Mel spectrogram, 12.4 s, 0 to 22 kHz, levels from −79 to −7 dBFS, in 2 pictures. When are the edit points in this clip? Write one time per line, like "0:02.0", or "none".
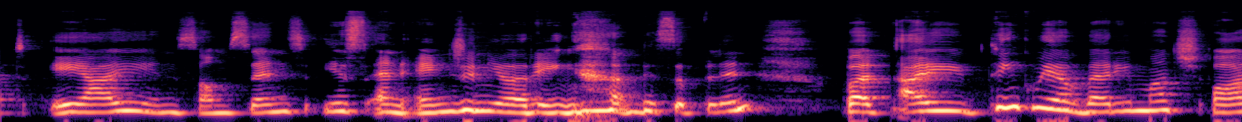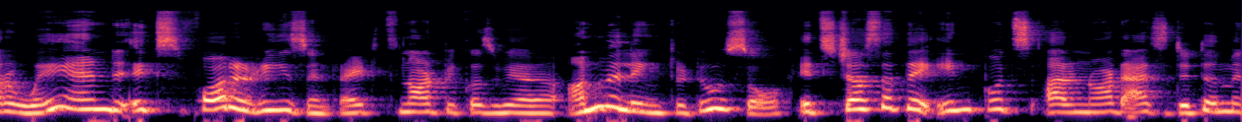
0:01.5
0:04.4
0:06.0
0:06.9
0:10.0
